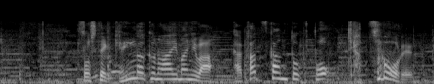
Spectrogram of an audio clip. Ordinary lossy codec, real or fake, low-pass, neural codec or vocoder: none; fake; none; codec, 16 kHz, 4 kbps, X-Codec, HuBERT features, trained on balanced general audio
